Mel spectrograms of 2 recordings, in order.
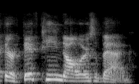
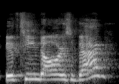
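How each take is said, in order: First: Said in the usual way. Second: High rising, disbelieving question; much higher echo rising on bag; incredulous question. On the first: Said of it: "He's like". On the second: Retold or imitated. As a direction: repeat the price to the father in shock. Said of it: "And I say".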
